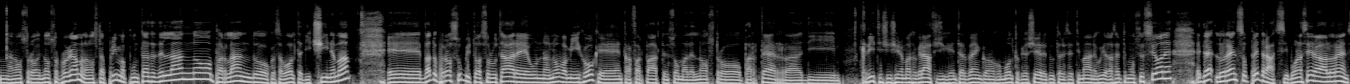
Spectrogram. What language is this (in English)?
Italian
